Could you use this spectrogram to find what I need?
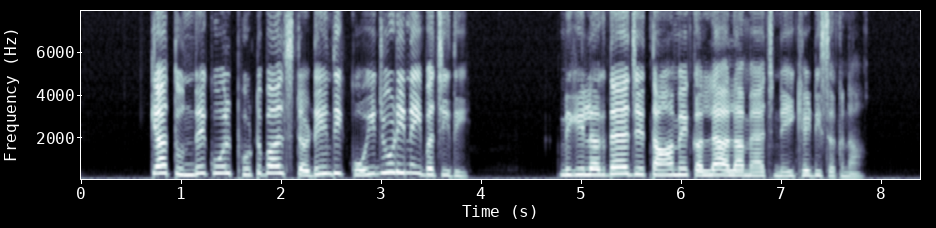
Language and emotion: Dogri, sad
